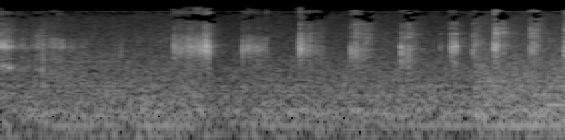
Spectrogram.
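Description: Crisp fried batter crust of a beer-battered chicken nugget crackling as it is pulled apart and bitten: a run of sharp crackles starting about a second in and coming faster toward the end, over a low steady hum.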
